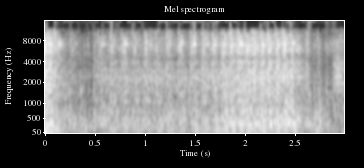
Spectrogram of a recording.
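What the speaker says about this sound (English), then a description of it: "And I'll back stitch at the very end here" A sewing machine back stitches at the end of an apron seam, a steady close mechanical whirring and rapid needle chatter running continuously, with no talk.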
